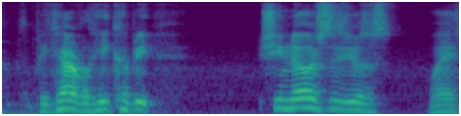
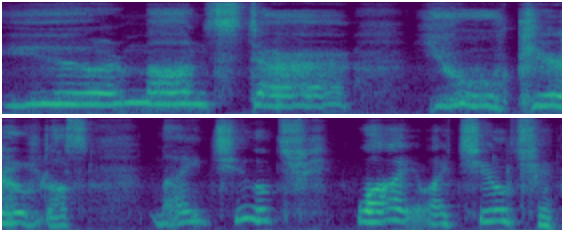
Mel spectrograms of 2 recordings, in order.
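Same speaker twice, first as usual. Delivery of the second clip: very high, ghostly, reverberating chorus of creature voices; 10 semitones higher, 4 dB quieter than usual. Describing dark creatures surrounding you as they speak, in echoing creature voices. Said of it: "it's just these echoing voices".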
